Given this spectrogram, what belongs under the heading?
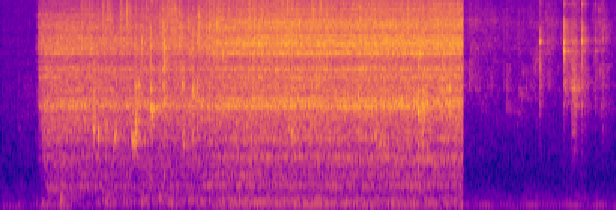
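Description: Steady water pours over a brass lamp being rinsed clean, a continuous splashing rush that runs for several seconds and then cuts off, leaving faint drips and small clatters.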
